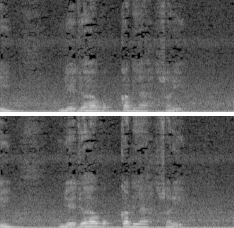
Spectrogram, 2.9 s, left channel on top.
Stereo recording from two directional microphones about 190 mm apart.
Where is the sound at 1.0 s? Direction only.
35° right (ahead or behind).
